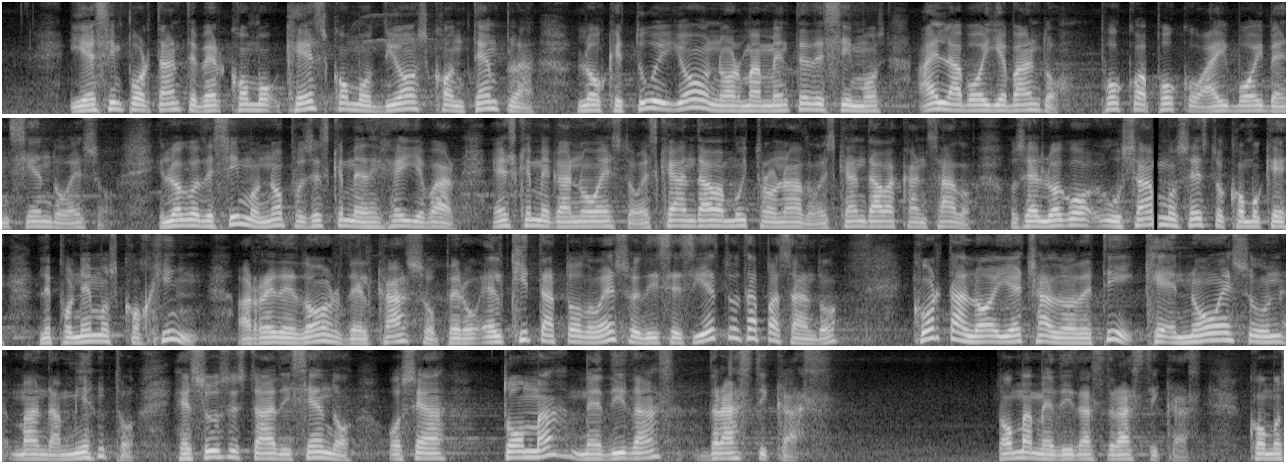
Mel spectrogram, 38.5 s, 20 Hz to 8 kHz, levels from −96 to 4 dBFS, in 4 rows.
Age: 60-79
